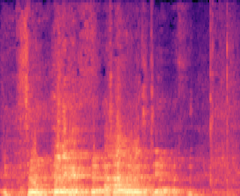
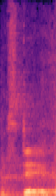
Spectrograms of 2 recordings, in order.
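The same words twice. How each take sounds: First: Slow, loud laughing remark. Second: Said in the usual way. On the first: Real, not acted. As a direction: laugh it out, drawn out. GM laughs, drawn out.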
